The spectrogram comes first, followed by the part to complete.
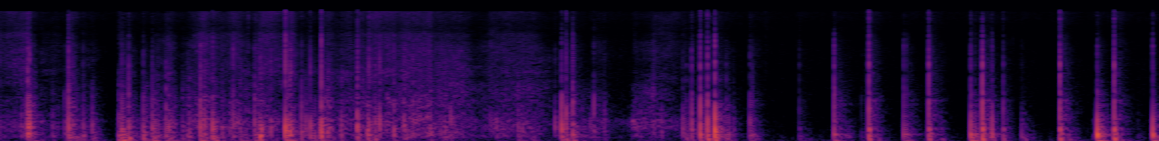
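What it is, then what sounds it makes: Leather office chair. Rapid fingertip and short-nail tapping with both hands on the top edge of a black padded leather office chair. The first half is a dense, continuous run of soft, low-mid thuds and crackly taps. The second half breaks into sparser, separated knocks with short silences between them.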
